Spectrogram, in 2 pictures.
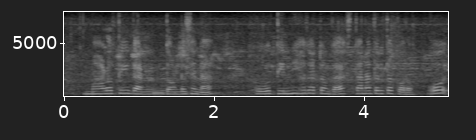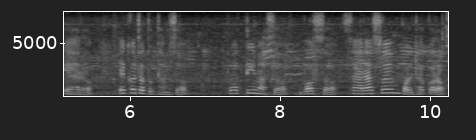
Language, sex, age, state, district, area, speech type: Odia, female, 45-60, Odisha, Rayagada, rural, read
